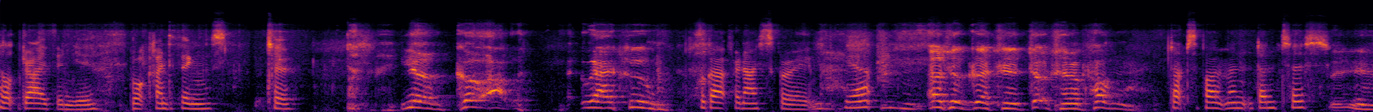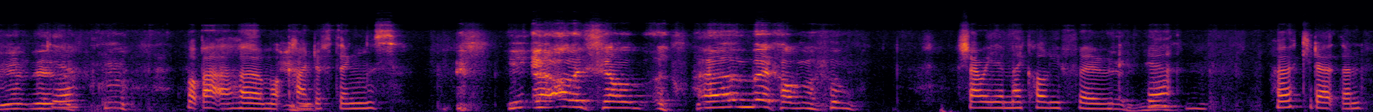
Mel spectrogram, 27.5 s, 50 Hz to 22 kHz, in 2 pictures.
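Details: Dysarthria in a 46-year-old man with Huntington's disease, which has affected his ability to talk; his sister and carer's voice may also be present.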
